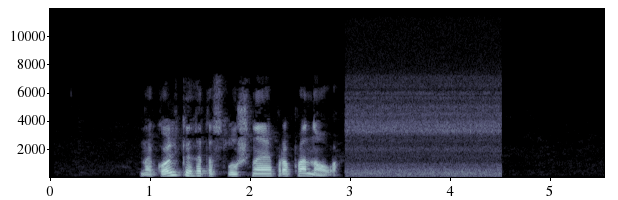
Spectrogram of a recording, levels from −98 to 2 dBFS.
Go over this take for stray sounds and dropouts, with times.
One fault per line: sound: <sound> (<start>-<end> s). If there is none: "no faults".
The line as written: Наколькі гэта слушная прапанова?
no faults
